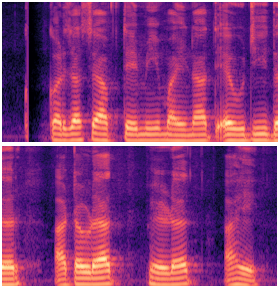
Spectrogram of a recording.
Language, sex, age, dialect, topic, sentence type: Marathi, male, 25-30, Northern Konkan, banking, statement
